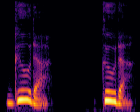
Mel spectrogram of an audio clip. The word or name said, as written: gouda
